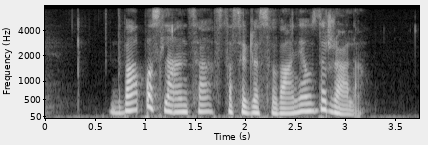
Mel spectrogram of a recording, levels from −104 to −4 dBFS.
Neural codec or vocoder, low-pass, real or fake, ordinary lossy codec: vocoder, 44.1 kHz, 128 mel bands, Pupu-Vocoder; 7.2 kHz; fake; none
